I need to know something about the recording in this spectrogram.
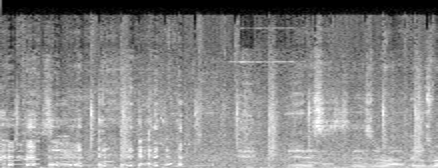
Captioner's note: laughs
